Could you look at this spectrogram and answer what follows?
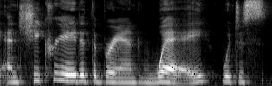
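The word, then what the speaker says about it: Ouai: she's very entertaining and she created the brand whey which is spelled o-u-a-i and i really like a lot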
